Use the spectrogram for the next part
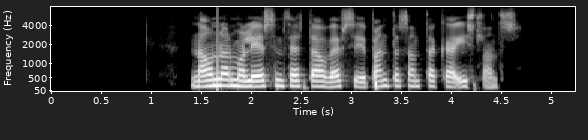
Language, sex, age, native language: Icelandic, female, 40-49, Icelandic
